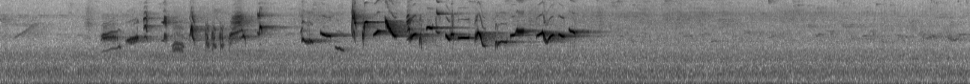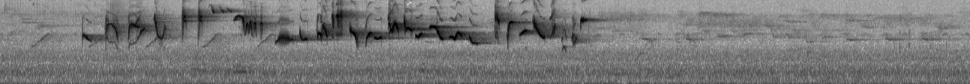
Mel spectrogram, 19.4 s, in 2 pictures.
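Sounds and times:
Eurasian blackcap warbling song: 0:01.0 - 0:06.1, 0:09.5 - 0:15.7.

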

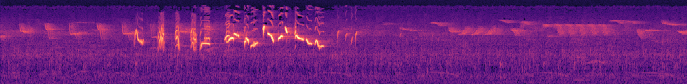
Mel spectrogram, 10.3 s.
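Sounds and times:
Eurasian blackcap whistling: 0:02.0 - 0:04.9.

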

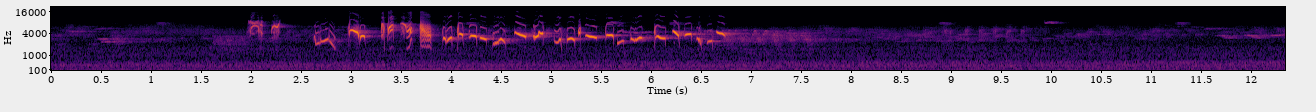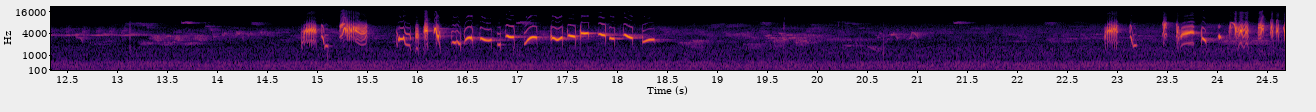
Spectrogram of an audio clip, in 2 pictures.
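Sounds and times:
Eurasian blackcap (Sylvia atricapilla) singing: 0:02.0 - 0:06.8, 0:14.8 - 0:18.4, 0:22.8 - 0:24.6.

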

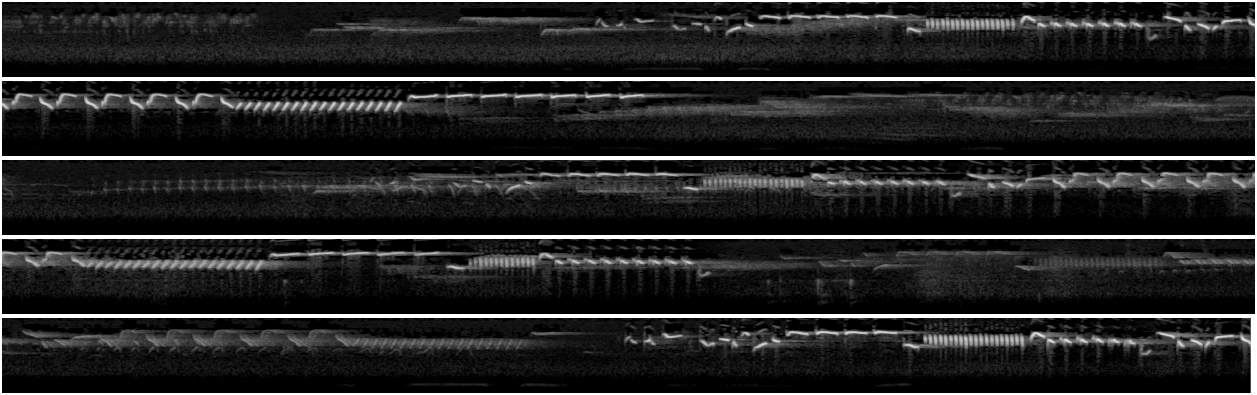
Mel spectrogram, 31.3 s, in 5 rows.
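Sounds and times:
faint bird twittering: 0:00.0 - 0:31.2
Eurasian wren singing: 0:01.8 - 0:12.6, 0:13.3 - 0:23.3, 0:24.5 - 0:31.2.

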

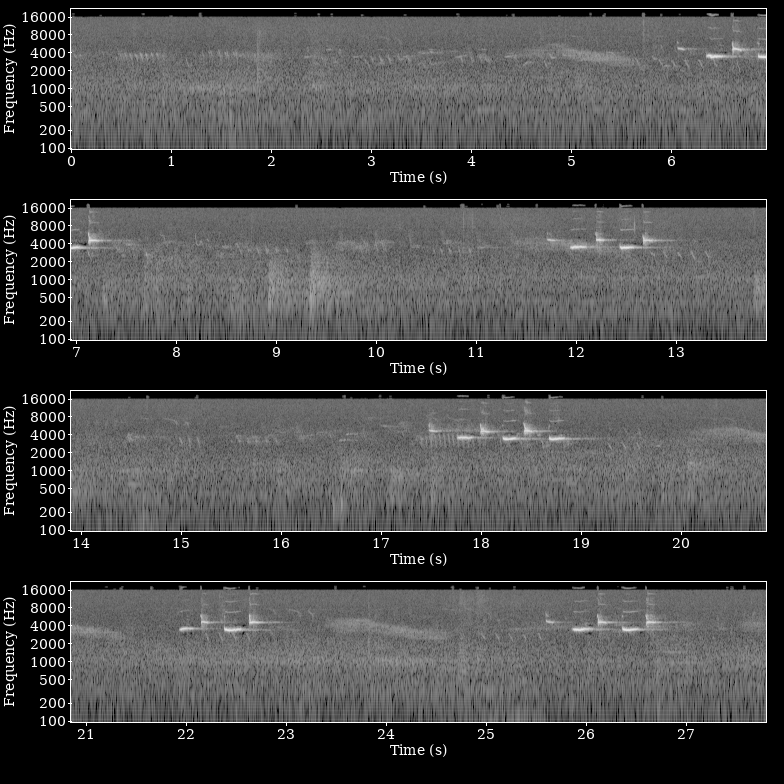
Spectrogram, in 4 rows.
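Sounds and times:
Great tit calling sharp high notes: 0:11.8 - 0:12.9, 0:17.5 - 0:19.0, 0:22.0 - 0:22.9, 0:25.6 - 0:26.8.

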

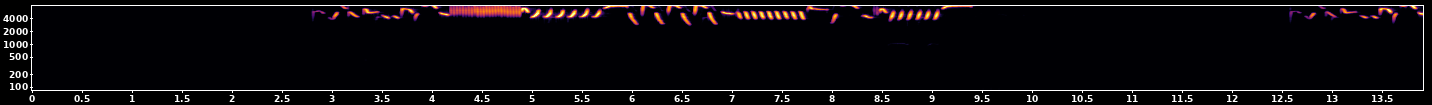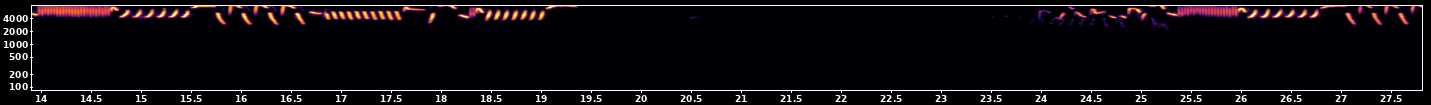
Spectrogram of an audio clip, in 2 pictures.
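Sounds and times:
Eurasian wren singing: 0:02.8 - 0:09.4, 0:12.6 - 0:19.4, 0:23.8 - 0:27.7.

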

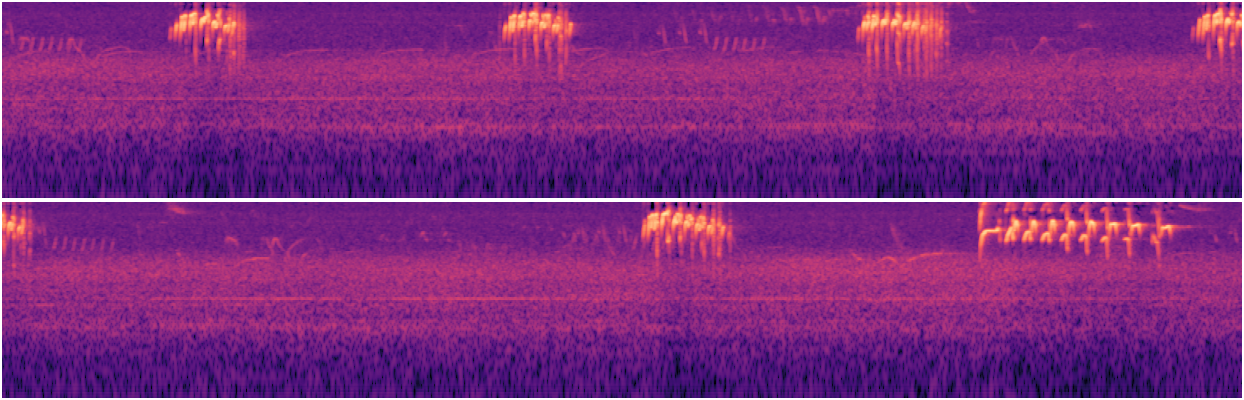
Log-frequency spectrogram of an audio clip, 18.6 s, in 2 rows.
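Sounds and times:
bird calls: 0:00.0 - 0:18.6
steady background hum: 0:00.0 - 0:18.6.

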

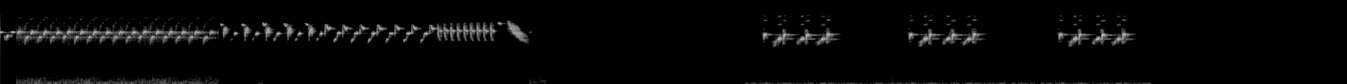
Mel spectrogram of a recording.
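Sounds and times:
Carduelis carduelis European goldfinch dry rattling trills: 0:00.1 - 0:05.3, 0:07.6 - 0:09.9, 0:10.5 - 0:11.5.

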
